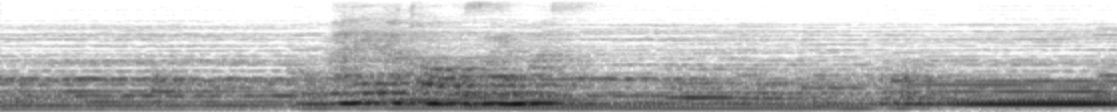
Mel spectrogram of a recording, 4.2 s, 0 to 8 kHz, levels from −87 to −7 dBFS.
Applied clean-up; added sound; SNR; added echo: none; none; none; reverberation time 0.9 s.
